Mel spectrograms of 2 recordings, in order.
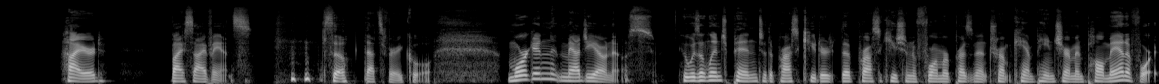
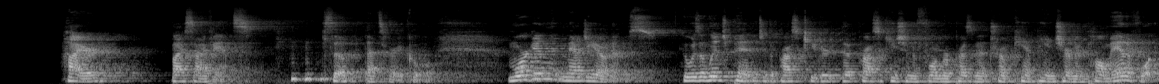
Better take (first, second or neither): first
